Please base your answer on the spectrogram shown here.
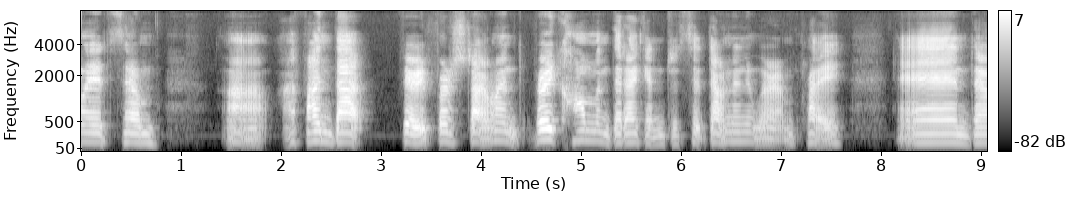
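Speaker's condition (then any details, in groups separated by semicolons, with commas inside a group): Cerebral palsy; affects speech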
